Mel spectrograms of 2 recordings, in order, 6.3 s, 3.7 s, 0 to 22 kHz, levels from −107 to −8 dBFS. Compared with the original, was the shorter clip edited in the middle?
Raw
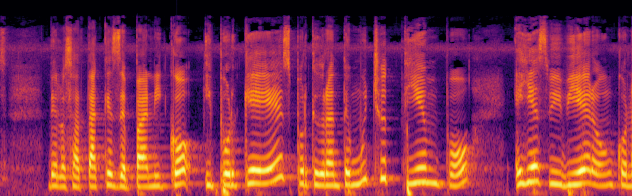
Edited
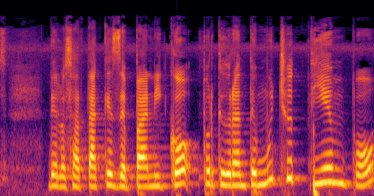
yes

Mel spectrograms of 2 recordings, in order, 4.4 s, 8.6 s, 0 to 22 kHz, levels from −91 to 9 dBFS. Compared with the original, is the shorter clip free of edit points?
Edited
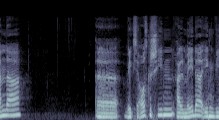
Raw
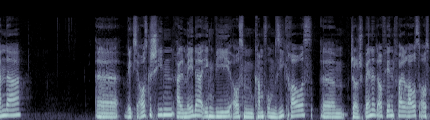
yes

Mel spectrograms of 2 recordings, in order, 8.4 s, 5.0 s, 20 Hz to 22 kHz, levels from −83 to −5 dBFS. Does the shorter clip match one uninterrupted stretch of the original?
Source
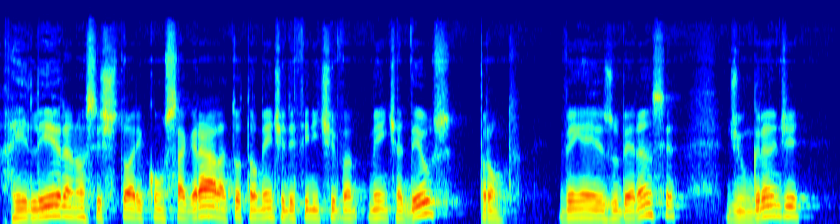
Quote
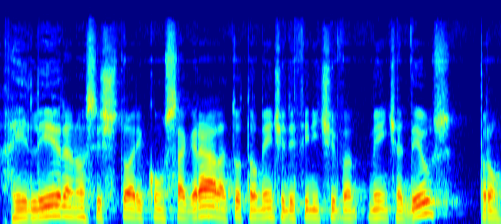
yes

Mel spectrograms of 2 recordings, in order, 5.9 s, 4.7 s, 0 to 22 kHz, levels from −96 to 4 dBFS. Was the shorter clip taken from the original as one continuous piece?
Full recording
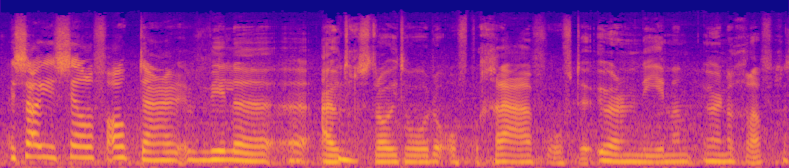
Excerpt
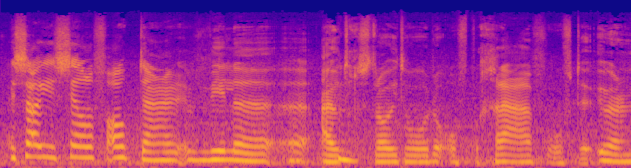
yes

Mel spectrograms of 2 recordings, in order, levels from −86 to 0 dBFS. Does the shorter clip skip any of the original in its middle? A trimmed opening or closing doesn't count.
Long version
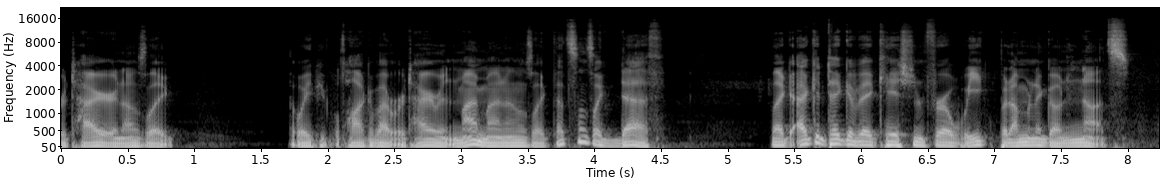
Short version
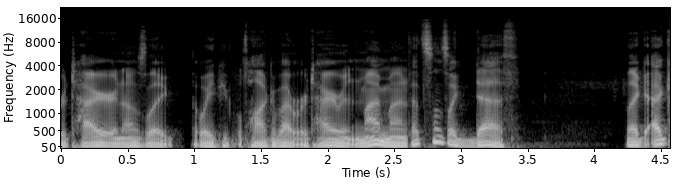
yes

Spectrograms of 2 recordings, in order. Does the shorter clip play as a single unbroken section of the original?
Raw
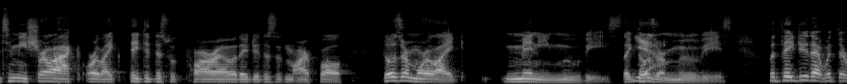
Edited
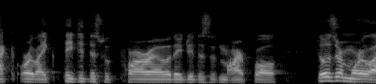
yes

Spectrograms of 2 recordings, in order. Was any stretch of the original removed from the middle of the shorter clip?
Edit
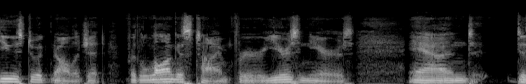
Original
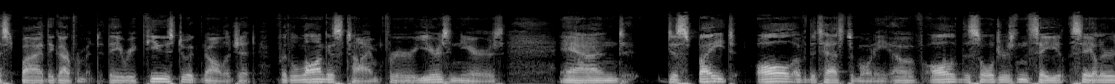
no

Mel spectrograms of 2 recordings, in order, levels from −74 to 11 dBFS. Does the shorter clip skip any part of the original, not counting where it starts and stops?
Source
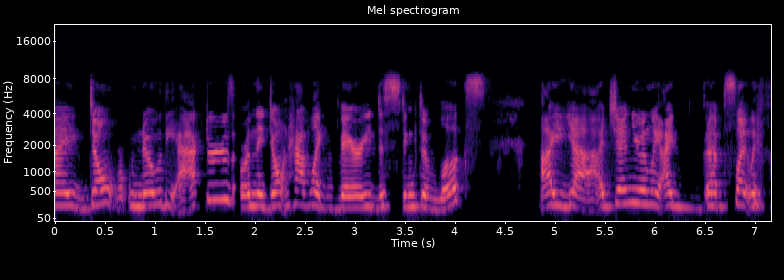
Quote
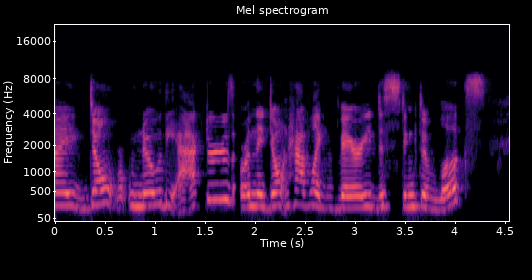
no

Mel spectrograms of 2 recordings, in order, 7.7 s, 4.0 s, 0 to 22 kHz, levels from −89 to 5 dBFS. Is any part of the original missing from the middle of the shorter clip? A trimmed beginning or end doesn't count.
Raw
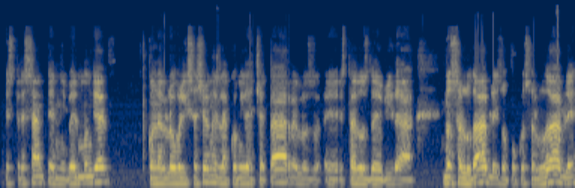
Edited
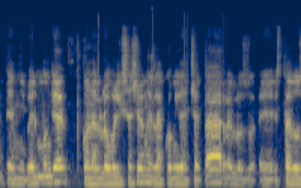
yes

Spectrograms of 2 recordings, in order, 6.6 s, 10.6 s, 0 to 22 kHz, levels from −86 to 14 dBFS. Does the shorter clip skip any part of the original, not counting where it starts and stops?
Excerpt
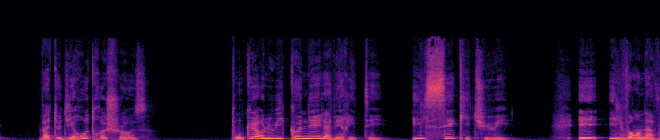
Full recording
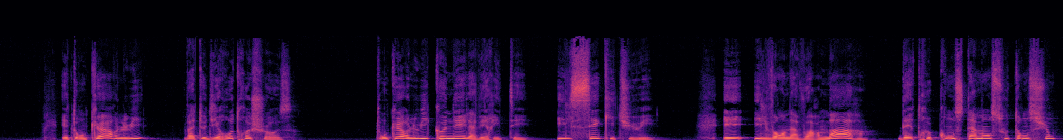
no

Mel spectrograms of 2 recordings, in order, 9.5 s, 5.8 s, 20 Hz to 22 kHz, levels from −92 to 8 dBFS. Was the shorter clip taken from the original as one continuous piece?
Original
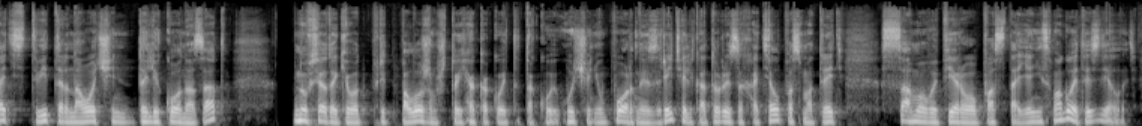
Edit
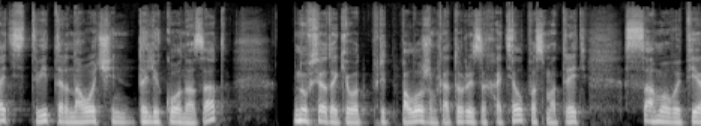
no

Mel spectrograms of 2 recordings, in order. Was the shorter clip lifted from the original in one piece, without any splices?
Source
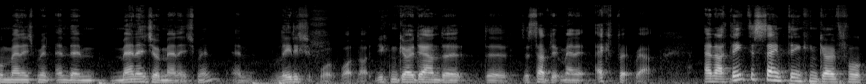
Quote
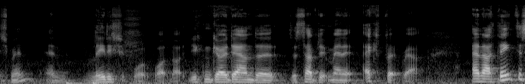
no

